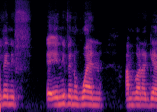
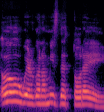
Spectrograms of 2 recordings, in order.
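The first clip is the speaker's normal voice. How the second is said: put-on Japanese accent, higher and louder; 3 semitones higher, 5 dB louder than usual. Showing how they joke with him in English: Japanese accent. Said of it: "English with a Japanese accent".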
